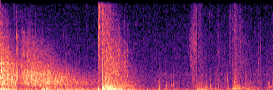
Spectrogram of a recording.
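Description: Musket gunfire in the Mount and Musket battle game, with a loud close shot cracking out partway through over a busy battle din, followed by a few fainter distant shots.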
